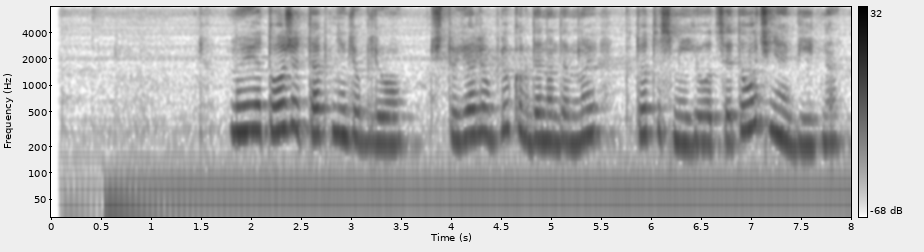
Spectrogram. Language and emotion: Russian, sad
